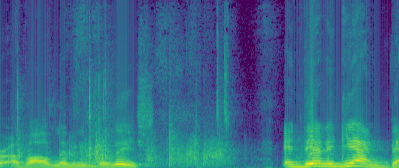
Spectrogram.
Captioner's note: pages fluttering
